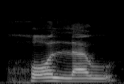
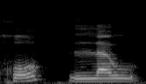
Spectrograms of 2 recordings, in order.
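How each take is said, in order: The two takes are said the same way.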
